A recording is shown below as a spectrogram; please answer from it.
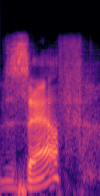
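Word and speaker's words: Xath: uh whatever this is um so we have Zaff uh that's spelled x-a-t-h they are responsible for the snakeway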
